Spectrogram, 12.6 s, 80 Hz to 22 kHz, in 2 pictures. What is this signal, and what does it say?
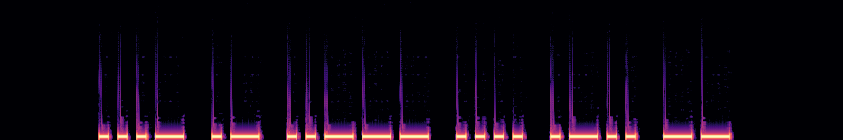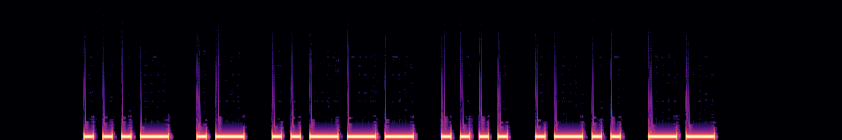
Morse code, heard as a keyed tone, about 17 wpm, 700 Hz. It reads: VA2HLM VA2HLM
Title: DXCC-100 Call Signs - 6 Characters - Repeated 3x - 17wpm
